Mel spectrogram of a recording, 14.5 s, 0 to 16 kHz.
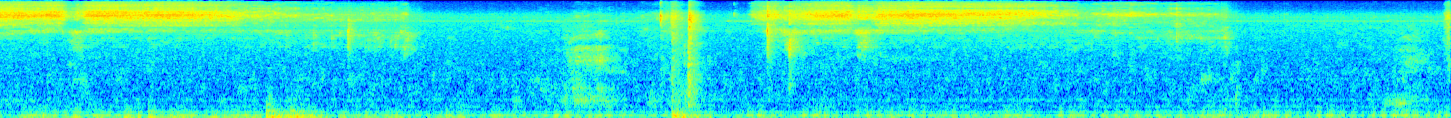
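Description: E-cigarette with a Boge F16 cartomizer in a Smoktech DCT tank being drawn on: two long draws, each a steady high hiss of about four seconds. A sharp click falls between them.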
